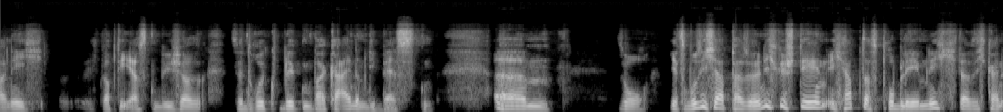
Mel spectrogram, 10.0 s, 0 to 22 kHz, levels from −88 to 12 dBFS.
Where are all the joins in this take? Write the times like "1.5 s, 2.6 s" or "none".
none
